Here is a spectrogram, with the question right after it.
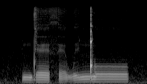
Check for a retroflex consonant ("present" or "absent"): absent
